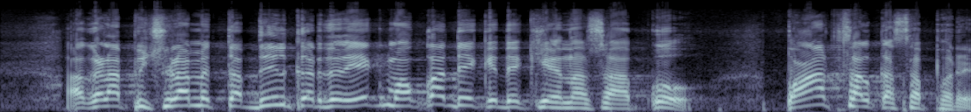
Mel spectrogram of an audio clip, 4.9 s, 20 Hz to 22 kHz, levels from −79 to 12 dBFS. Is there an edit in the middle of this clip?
no; 0 cuts

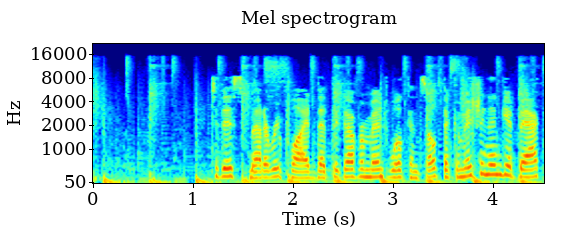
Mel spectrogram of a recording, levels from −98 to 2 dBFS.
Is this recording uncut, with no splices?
no; 1 cut; at 1.1 s

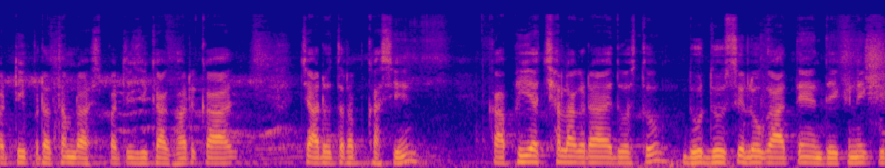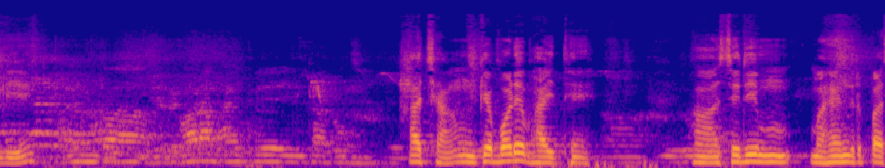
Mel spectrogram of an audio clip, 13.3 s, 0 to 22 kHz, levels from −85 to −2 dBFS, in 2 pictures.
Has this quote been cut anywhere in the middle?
no; 0 cuts

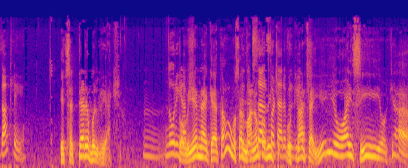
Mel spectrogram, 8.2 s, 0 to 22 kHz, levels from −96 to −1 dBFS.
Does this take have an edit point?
no; 0 cuts

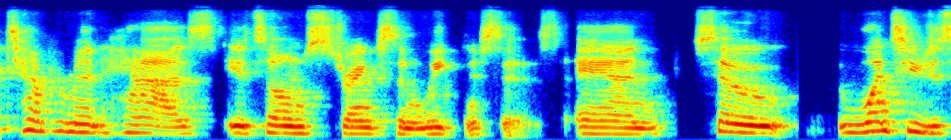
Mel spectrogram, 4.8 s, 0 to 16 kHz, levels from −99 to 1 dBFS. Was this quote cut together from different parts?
yes; 2 cuts; at 3.4 s, 4.0 s

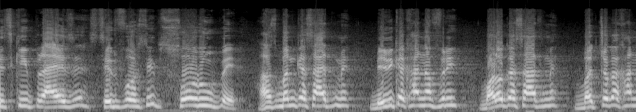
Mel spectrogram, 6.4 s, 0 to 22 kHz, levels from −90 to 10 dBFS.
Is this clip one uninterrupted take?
no; 1 cut; at 2.5 s

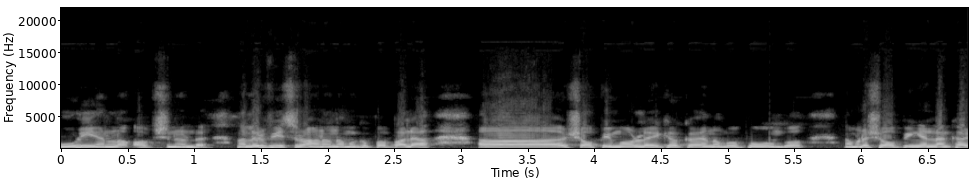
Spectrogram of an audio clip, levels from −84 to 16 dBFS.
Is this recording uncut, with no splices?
yes; 0 cuts

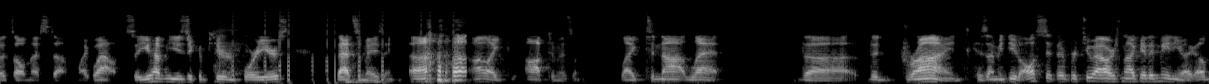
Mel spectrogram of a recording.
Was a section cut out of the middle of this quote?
yes; 1 cut; at 4.7 s

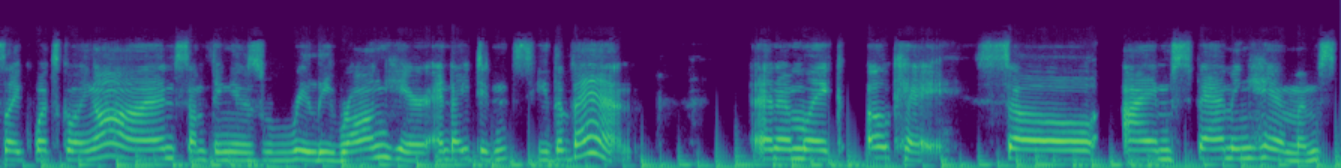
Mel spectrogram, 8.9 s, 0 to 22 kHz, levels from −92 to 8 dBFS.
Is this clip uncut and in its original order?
yes; 0 cuts

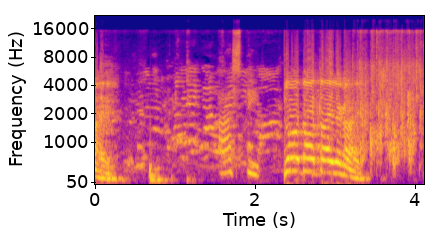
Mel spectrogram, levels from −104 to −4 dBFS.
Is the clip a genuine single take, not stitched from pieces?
no; 1 cut; at 2.3 s

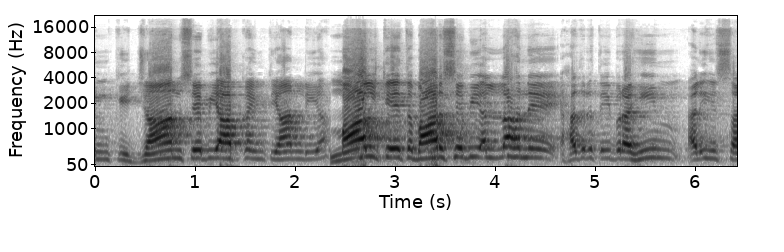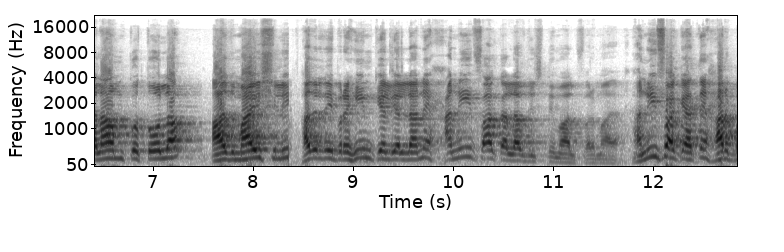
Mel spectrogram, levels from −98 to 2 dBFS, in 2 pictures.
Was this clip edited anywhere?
yes; 2 cuts; at 2.2 s, 8.3 s

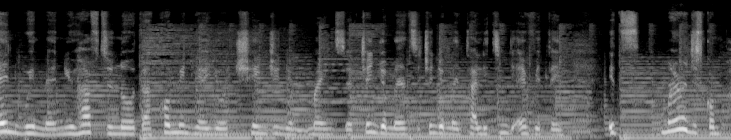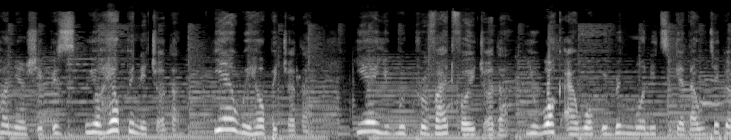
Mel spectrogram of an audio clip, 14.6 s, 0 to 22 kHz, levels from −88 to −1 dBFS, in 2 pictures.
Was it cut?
no; 0 cuts

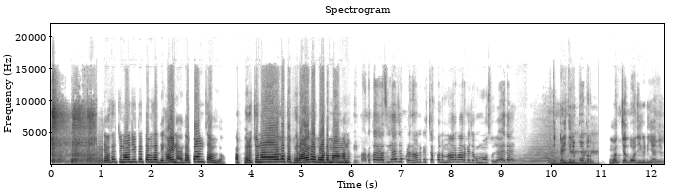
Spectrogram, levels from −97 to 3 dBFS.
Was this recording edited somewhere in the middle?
yes; 2 cuts; at 1.0 s, 6.2 s

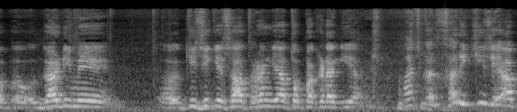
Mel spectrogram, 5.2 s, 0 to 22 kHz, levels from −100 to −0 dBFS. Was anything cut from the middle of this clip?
no; 0 cuts

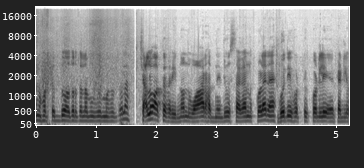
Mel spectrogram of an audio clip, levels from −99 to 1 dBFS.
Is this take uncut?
no; 2 cuts; at 1.6 s, 4.0 s

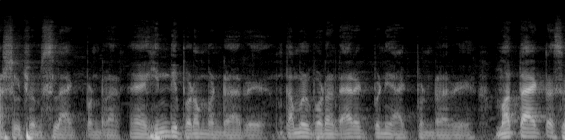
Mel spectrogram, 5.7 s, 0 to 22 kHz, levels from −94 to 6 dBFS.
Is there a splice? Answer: yes; 1 cut; at 1.2 s

